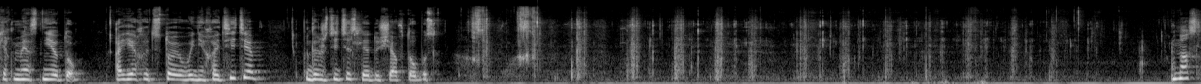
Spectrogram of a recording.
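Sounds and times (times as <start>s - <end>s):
chewing cucumber wet crunches: 4.7s - 11.7s.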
